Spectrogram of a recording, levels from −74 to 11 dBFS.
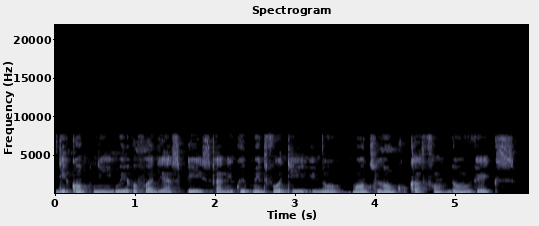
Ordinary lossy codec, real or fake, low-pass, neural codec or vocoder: none; real; none; none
